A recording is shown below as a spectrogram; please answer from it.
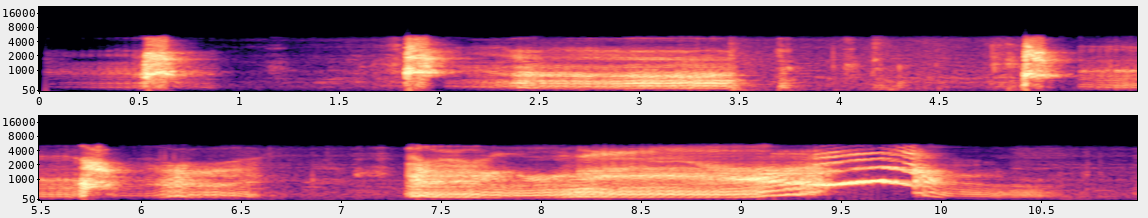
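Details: A puppy's weird, noisy yawn: short sharp yelps, then long groaning, harmonic sounds that are drawn out and stretch into a final rising and falling whine near the end. No other sounds intrude.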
